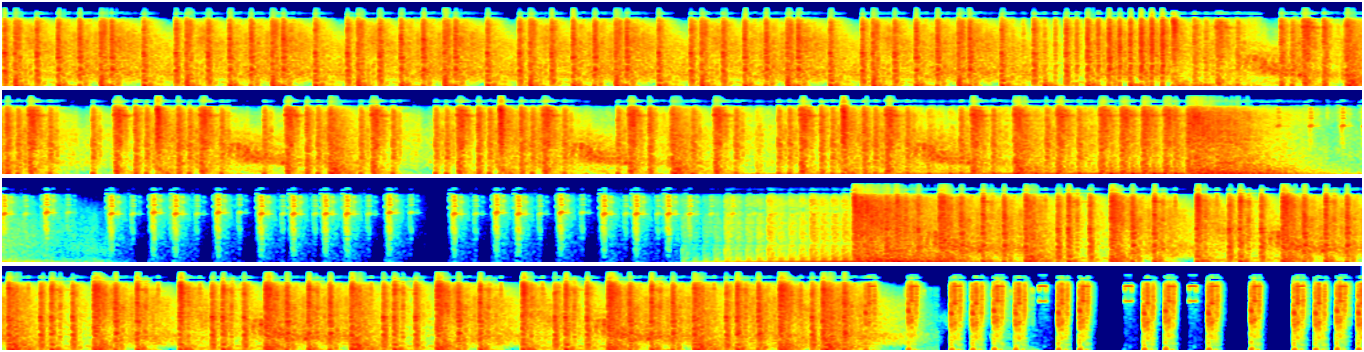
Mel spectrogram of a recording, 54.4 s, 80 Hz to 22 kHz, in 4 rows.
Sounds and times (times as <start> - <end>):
Sound effect: 11.2 - 14.1, 19.1 - 42.4
Soundtrack music: 21.0 - 25.5.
